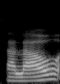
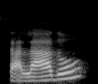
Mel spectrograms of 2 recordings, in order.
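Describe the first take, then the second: First: The d sound is dropped entirely. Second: The d sound is clearly pronounced. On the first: "people don't doesn't pronounce the d um, at the end of the word, so it sounds salao" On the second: "the right word should be salado"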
